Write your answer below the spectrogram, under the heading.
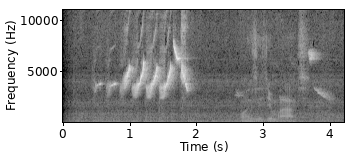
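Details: Double-collared seedeater singing a quick series of bright, sweet whistled notes, each rising and sliding, about seven in a fast run, followed by a brief human voice and a few thin, descending whistles.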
